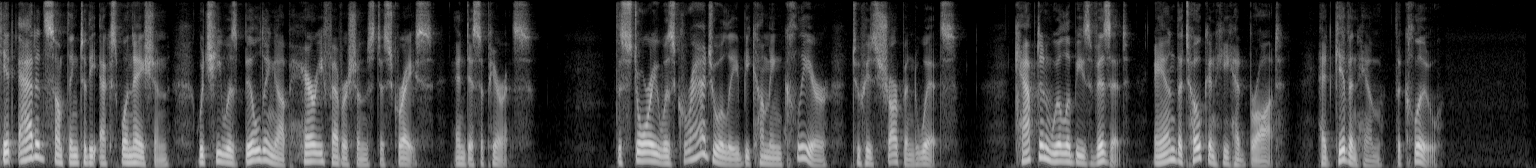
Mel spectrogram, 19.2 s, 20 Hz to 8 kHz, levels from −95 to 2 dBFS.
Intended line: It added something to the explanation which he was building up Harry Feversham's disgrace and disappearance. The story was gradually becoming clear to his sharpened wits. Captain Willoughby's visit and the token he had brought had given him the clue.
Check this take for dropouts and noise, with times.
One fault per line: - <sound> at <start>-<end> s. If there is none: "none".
none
